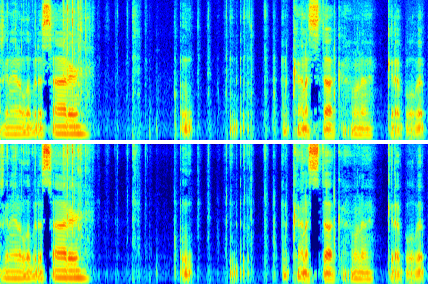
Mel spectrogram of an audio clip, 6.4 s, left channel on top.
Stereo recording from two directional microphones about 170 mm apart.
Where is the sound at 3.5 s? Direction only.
55° right (ahead or behind).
